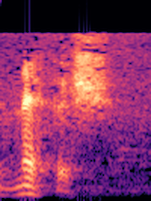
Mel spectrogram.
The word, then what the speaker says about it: Nephesh: Nephesh. Pronounced N-E-P-H-E-S-H. Nephesh.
